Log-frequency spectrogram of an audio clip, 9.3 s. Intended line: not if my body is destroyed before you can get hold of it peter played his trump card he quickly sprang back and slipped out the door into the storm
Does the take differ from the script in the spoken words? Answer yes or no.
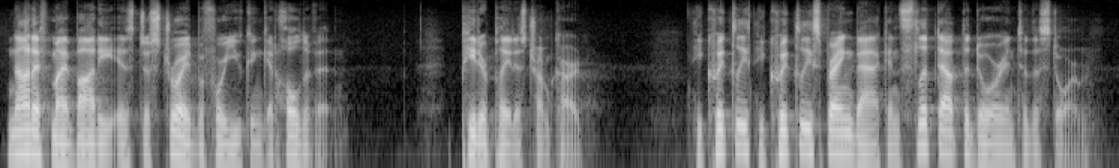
yes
